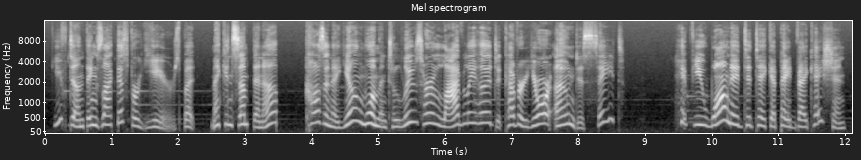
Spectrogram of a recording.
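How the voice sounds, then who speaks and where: A woman's voice: high-pitched, fairly bright tone, no echo, pitched above the performer's own voice, heavily acted. A woman voicing a saddened male colleague in a story reading, disappointed and emphatic as he reproaches someone.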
